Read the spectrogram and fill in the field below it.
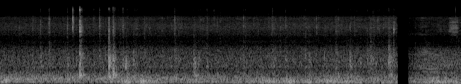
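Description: Heavy rain from a tornadic supercell thunderstorm pours steadily in a dense, loud hiss, with occasional sharper patters and a brief cut near the end.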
